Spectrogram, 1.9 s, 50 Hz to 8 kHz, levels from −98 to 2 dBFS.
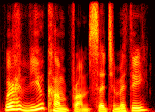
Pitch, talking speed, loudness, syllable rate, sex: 180 Hz, 215 wpm, -17 LUFS, 5.6 syllables/s, female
